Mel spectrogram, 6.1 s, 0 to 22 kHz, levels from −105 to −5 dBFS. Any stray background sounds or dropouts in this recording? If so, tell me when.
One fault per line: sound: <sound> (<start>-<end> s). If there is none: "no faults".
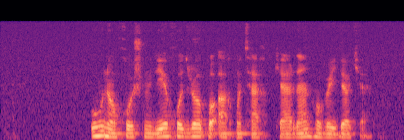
no faults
